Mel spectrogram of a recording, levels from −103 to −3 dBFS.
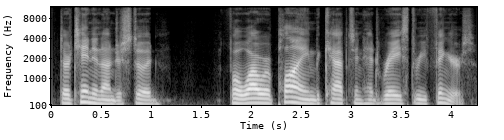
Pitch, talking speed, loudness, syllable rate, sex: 145 Hz, 155 wpm, -19 LUFS, 5.8 syllables/s, male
